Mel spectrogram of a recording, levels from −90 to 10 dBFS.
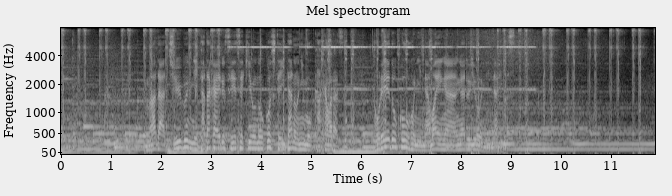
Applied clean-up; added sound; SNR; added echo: none; Bicycle bell; 2 dB; none.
